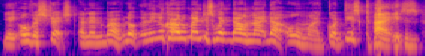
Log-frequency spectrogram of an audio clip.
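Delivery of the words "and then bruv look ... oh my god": normal talking voice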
